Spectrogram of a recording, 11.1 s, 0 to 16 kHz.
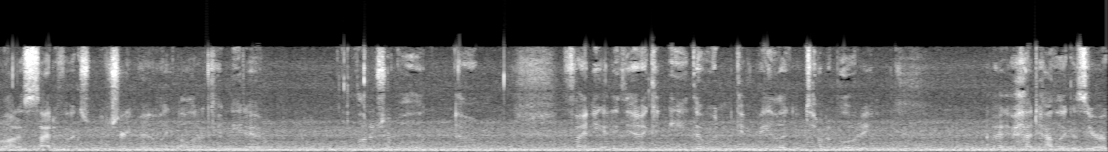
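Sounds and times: loud low hum: 0:00.0 - 0:11.0.

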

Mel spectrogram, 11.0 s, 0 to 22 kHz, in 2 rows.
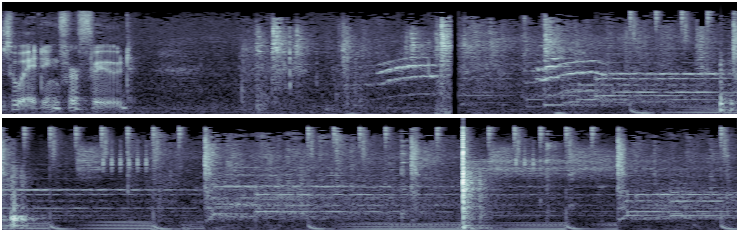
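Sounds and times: cat meowing: 0:02.6 - 0:03.4
background music: 0:03.4 - 0:11.0.

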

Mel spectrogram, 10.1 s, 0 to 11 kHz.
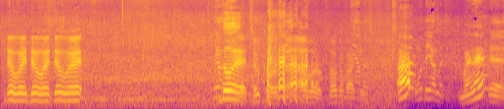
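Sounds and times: traffic on wet road: 0:00.0 - 0:10.0.

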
